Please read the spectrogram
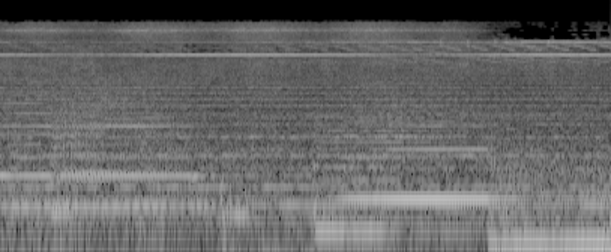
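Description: Dark electronic drone music of held synthesizer tones that change pitch every second or two, with a thin high whine over them. A deep low note comes in near the end.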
